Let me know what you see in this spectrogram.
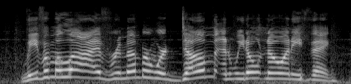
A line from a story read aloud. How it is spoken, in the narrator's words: Chirp is just going to scream out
